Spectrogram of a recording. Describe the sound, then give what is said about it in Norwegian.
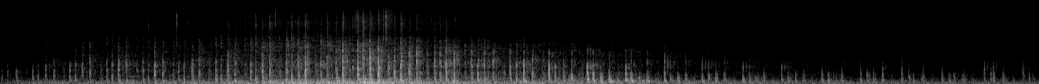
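Hooves of a ridden horse galloping across a farm field, recorded in 1983, pound out a rapid, even rhythm of heavy thuds. The beat grows louder toward the middle, then gradually fades. “Du har hørt kontentumet Hest I galopp fra 1983.”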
